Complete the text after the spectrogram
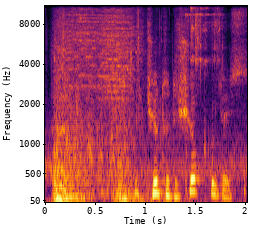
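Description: A sword swishes through the air with a magical whoosh.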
